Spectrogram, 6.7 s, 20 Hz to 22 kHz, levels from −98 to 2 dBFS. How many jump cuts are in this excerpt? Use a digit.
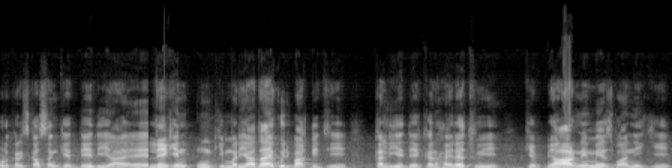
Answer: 1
